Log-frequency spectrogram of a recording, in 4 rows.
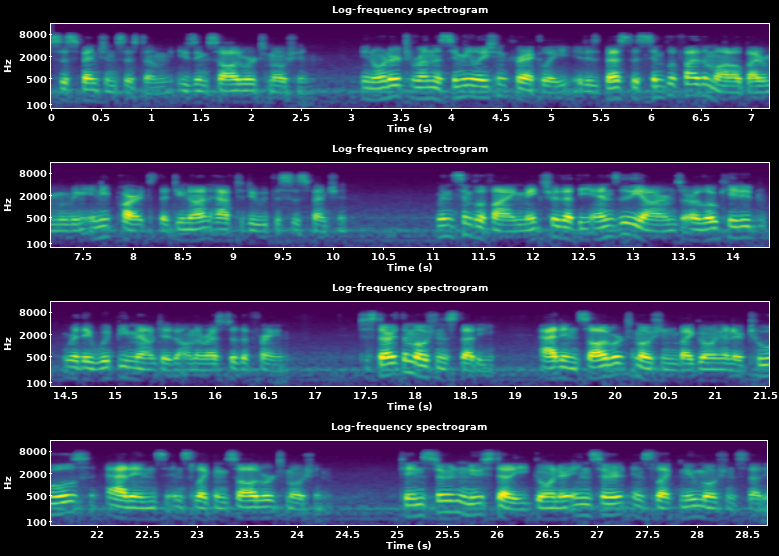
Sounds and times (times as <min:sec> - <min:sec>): Speech: 0:00.0 - 0:10.2, 0:11.1 - 0:16.8, 0:17.5 - 0:24.4, 0:25.0 - 0:28.7.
